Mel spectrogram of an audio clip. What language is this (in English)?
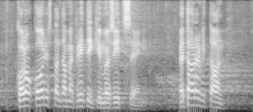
Finnish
